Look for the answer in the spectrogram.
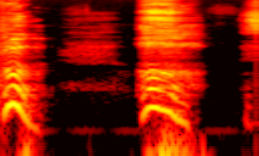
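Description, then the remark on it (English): A voice imitates desperate gasping for breath: two loud, strained vocal gasps about a second apart, with a third starting at the very end. “gasping just of BJ as he has his one hit point left.”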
